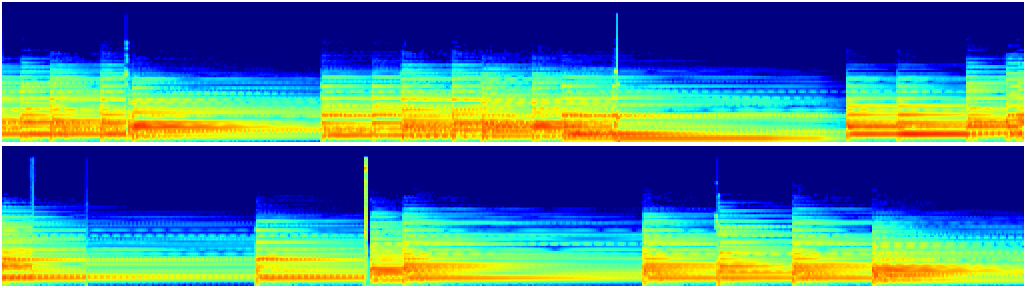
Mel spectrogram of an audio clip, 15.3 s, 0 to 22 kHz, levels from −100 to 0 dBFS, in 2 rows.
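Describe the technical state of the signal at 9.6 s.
At 9.6 s the signal is intact, with no dropout, distortion, glitch or other technical fault to be heard at that moment.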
